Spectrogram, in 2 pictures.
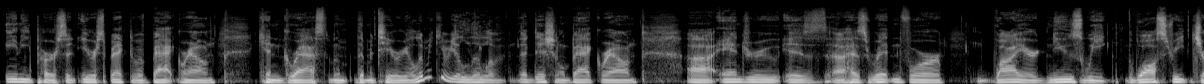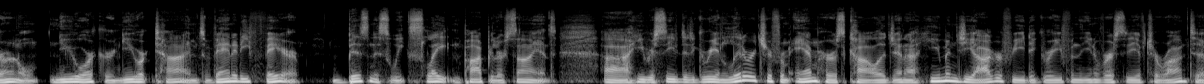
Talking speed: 160 wpm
